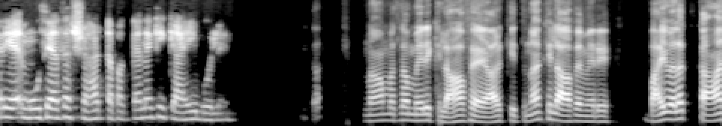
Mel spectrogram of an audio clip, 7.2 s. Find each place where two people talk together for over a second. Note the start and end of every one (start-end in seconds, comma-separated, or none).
none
